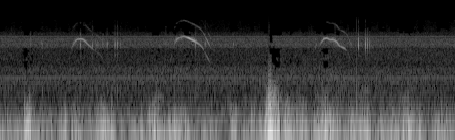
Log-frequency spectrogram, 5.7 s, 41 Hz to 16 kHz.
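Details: Royal albatross chick, visited and fed by its father at day's end, 27 March 2024, makes three quiet arched squeaks at roughly one-second gaps; soft wind noise and a single thump.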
